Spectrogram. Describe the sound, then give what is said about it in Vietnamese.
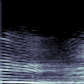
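A brief, loud burst of several young voices of a children's group in a church shouting together in one drawn-out cry, with the pitch sliding down toward the end. “Ai hét mệt quá. Đó là hy sinh, có khi hét to cũng là một cái hy sinh.”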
